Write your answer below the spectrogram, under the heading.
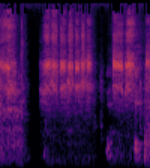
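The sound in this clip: Scratchy writing strokes as the word Dankbarkeit is written out, a steady hiss-like scrape broken by short pauses, with brief vocal sounds toward the end.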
